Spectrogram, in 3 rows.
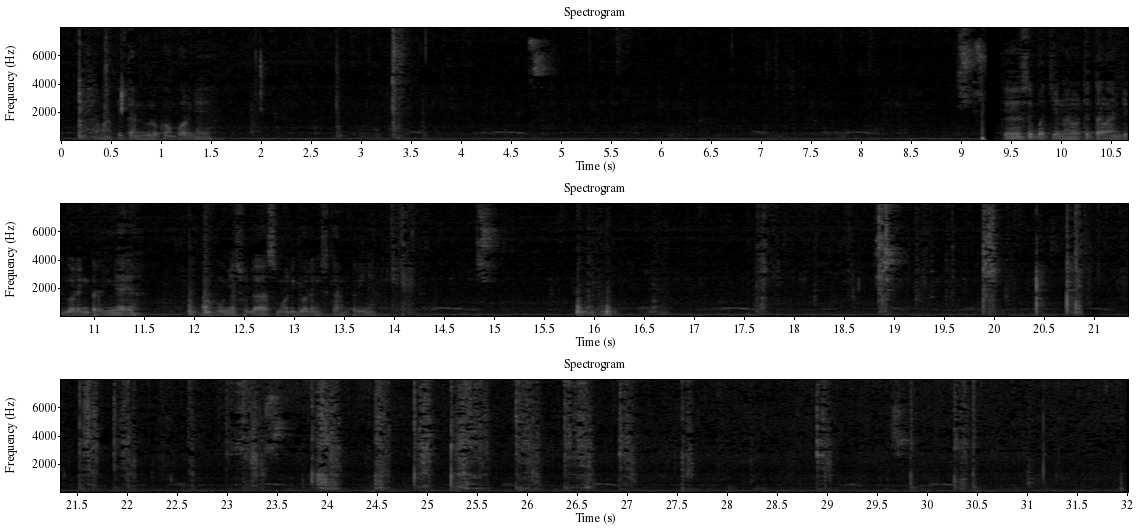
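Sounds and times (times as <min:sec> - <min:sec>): fish frying in oil: 0:00.0 - 0:07.8, 0:15.0 - 0:32.0
metal spatula scraping a wok: 0:17.5 - 0:17.9, 0:18.5 - 0:30.8.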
